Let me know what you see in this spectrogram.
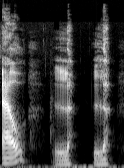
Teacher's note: the light l l l where we would press the tip of the tongue against the top of the mouth and flick it down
